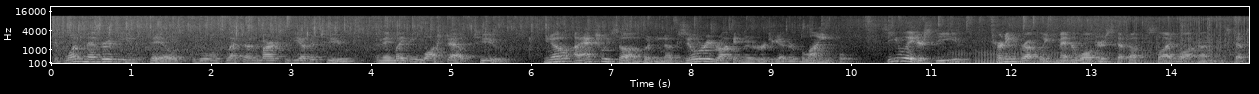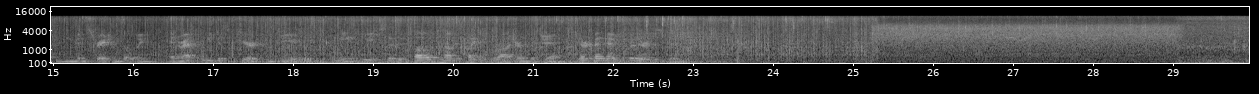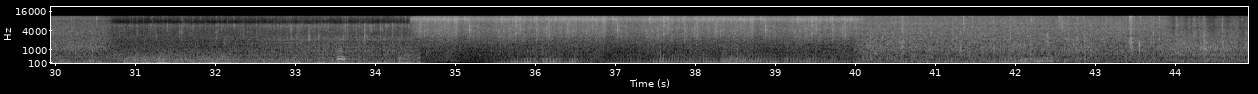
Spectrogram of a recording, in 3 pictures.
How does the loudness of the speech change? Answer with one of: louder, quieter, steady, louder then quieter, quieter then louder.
steady.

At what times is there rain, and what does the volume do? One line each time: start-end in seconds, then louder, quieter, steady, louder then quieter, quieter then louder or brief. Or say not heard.
0.0-44.8 louder.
